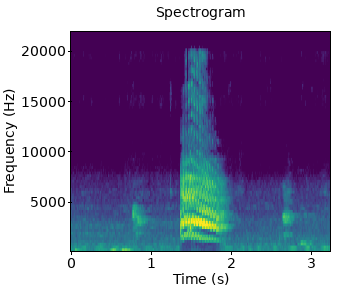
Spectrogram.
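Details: Pet green Indian ringneck parakeet eating bread gives a single loud, grating squawk lasting about half a second, preceded by faint chirps and low rustling, with a quiet hum behind.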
